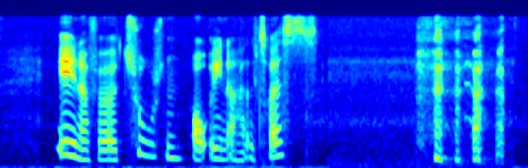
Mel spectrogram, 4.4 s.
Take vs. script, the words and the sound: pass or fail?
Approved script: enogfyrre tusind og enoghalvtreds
fail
